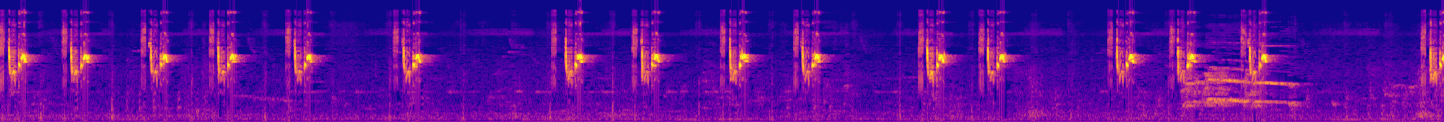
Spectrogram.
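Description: Caged prenjak calling gacor, repeatedly and vigorously: short, sharp, high chip notes about one a second, often in quick pairs. A rougher, lower call breaks in near the end.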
